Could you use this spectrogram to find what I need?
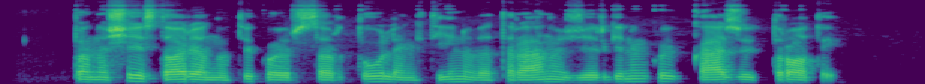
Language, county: Lithuanian, Klaipėda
